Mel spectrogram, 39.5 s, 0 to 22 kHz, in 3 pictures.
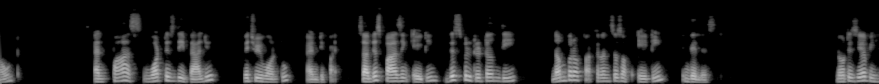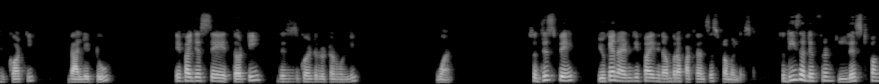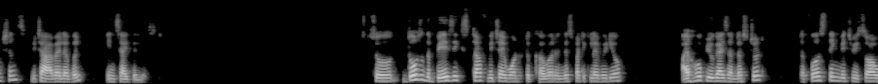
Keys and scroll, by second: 11.1 super+r, 19.0 ctrl+r.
